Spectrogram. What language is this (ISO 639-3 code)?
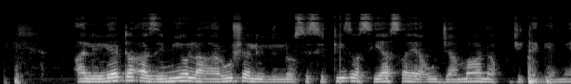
swa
